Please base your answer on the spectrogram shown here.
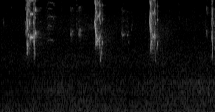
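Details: Lovebird calling loudly: sharp, scratchy high chirps spaced about a second apart, with softer brief squeaks in the gaps.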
